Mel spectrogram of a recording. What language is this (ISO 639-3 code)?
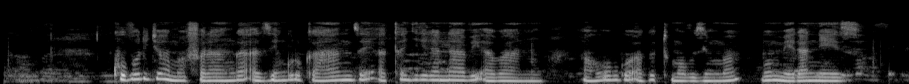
kin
